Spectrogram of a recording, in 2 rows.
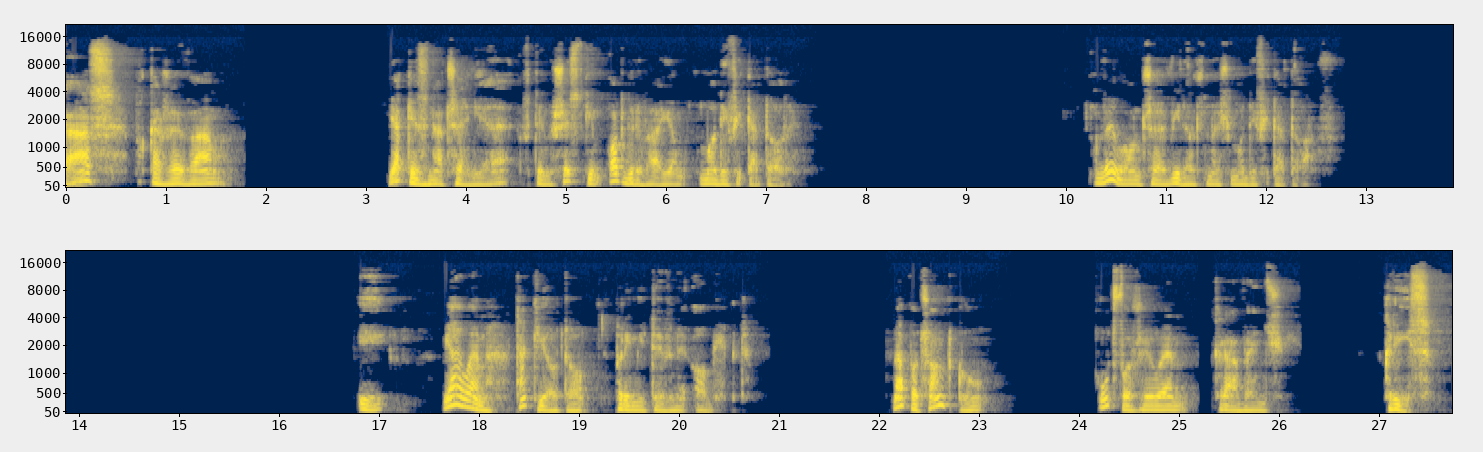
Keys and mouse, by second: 8.8 click, 9.6 click, 11.1 click, 12.2 click, 12.8 click, 13.5 click.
